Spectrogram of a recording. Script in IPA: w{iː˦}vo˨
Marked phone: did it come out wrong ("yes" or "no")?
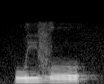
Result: yes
